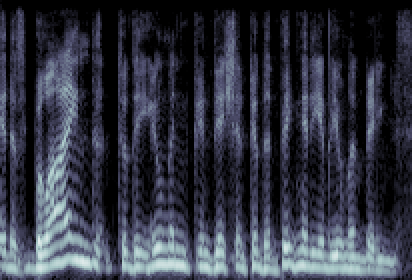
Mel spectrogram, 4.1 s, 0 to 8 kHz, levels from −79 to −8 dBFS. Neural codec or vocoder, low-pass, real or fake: codec, 24 kHz, 1.5 kbps, HILCodec; 7.2 kHz; fake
